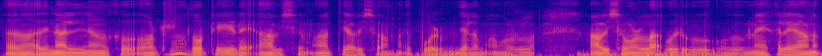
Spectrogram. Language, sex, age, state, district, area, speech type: Malayalam, male, 60+, Kerala, Thiruvananthapuram, rural, spontaneous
